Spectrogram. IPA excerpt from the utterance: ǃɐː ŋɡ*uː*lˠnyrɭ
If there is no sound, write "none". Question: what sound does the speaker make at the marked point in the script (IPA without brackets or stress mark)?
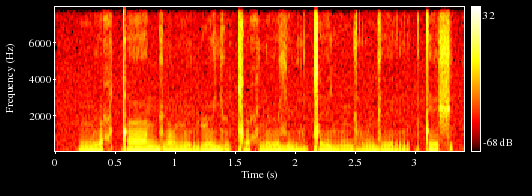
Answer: yː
